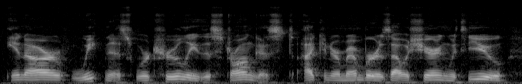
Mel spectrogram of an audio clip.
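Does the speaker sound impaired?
No.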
